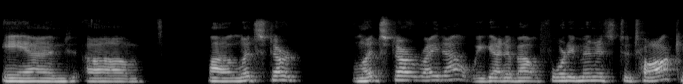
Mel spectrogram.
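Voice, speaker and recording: A man hosts a relaxed interview over a video call. He talks slowly and in a halting way, restarting his sentences and filling pauses with "uh" and "um". His voice sits a little high for a man. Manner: halting, many fillers and restarts. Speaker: interview host.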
